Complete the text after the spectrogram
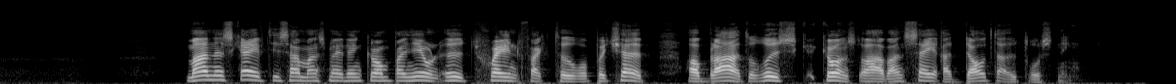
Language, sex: Swedish, male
